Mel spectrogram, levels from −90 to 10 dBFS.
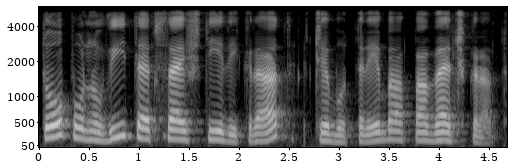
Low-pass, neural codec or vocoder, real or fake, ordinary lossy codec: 5.4 kHz; none; real; none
